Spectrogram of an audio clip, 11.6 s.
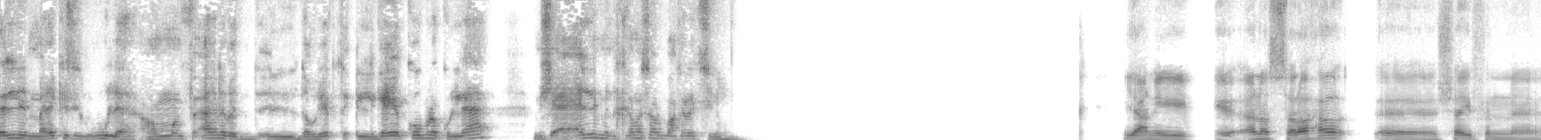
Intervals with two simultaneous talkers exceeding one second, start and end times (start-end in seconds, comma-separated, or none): none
